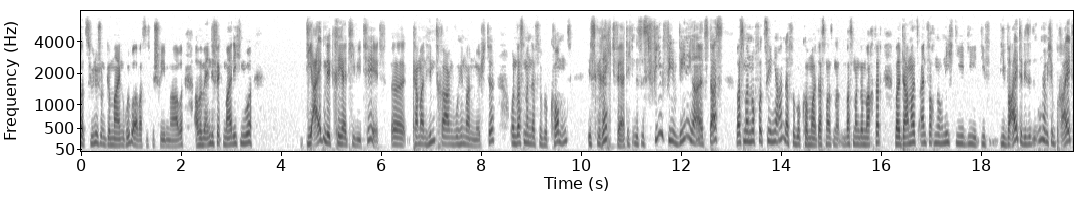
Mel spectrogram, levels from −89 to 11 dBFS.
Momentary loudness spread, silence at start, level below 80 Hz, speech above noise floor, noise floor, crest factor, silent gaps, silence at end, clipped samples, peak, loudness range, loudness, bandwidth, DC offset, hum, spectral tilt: 9 LU; 0 s; -64 dBFS; 42 dB; -70 dBFS; 18 dB; none; 0 s; under 0.1%; -10 dBFS; 3 LU; -29 LUFS; 7.4 kHz; under 0.1%; none; -5 dB/octave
